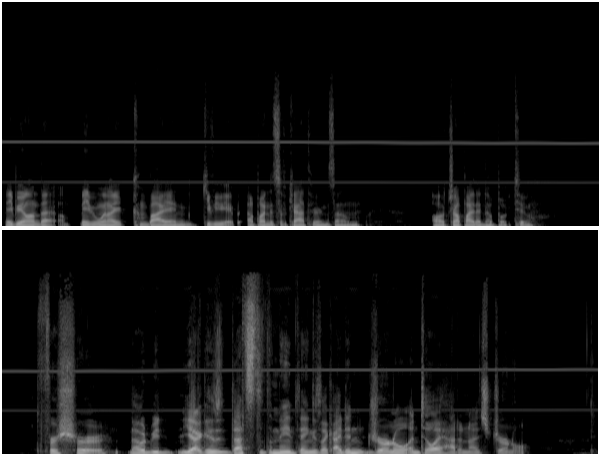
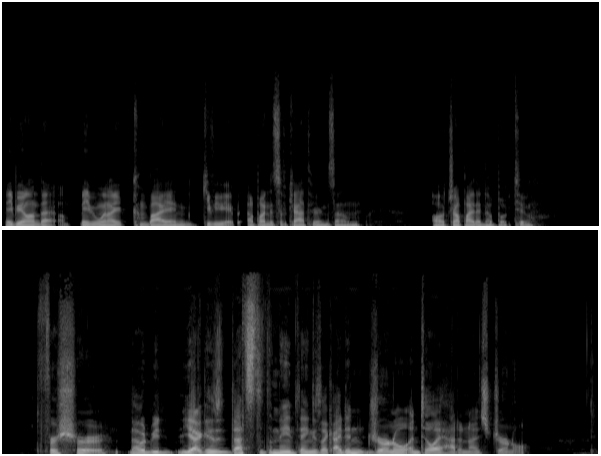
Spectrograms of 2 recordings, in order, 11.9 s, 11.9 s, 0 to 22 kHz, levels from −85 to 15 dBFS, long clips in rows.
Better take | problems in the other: second | high-pitched whine; faint; throughout; 8.5 kHz, 30 dB below the speech

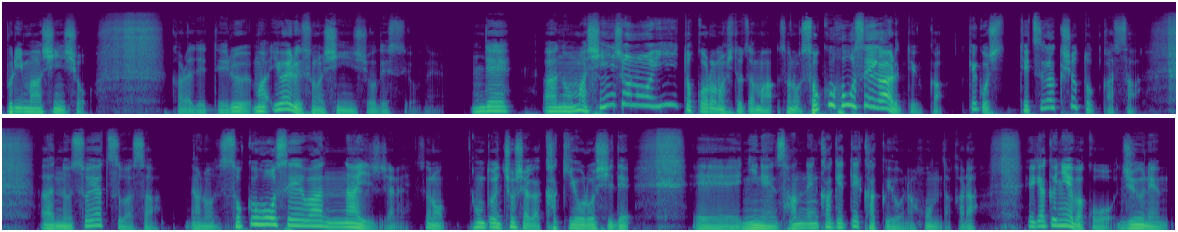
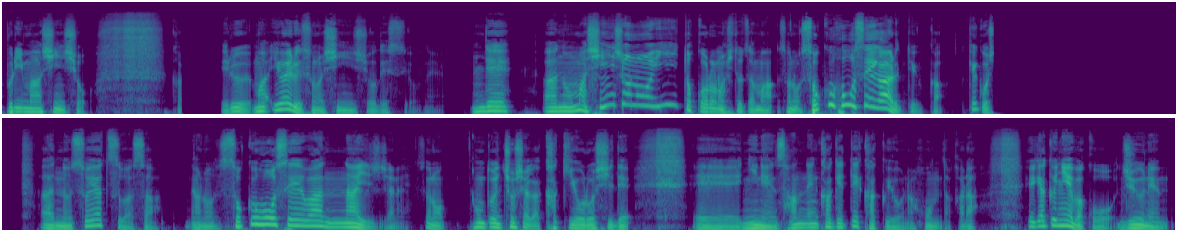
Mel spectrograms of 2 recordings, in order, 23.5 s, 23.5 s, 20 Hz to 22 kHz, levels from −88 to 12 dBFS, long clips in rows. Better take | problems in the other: first | audio cutting out; at 2 s and at 10 s for 2 s

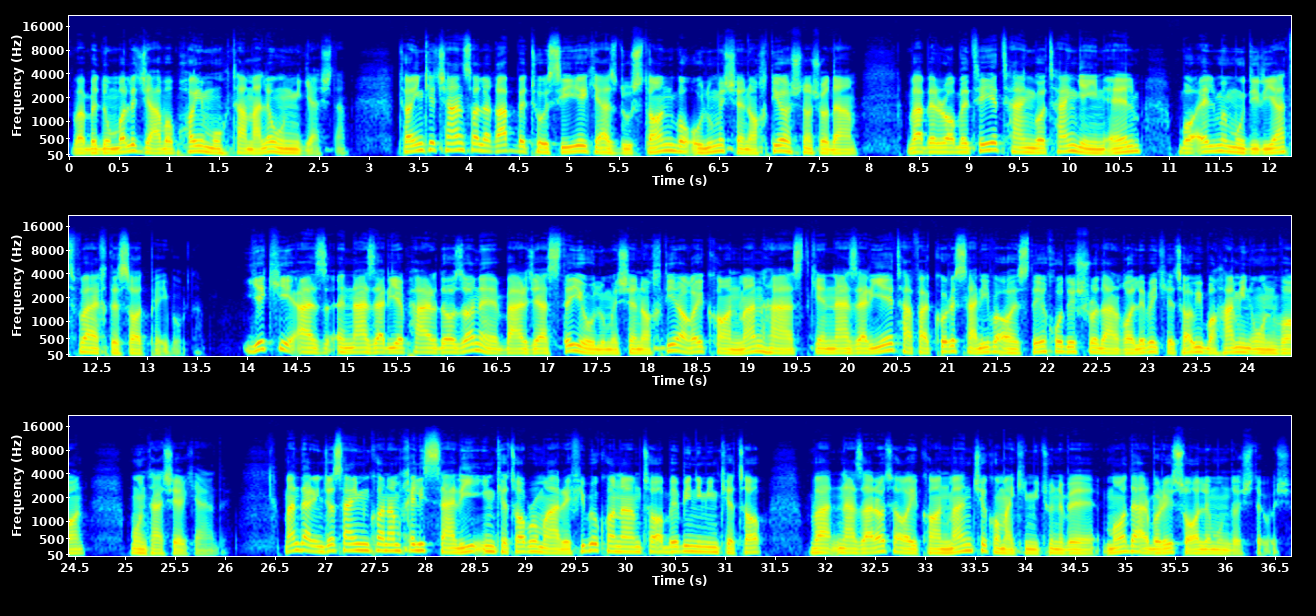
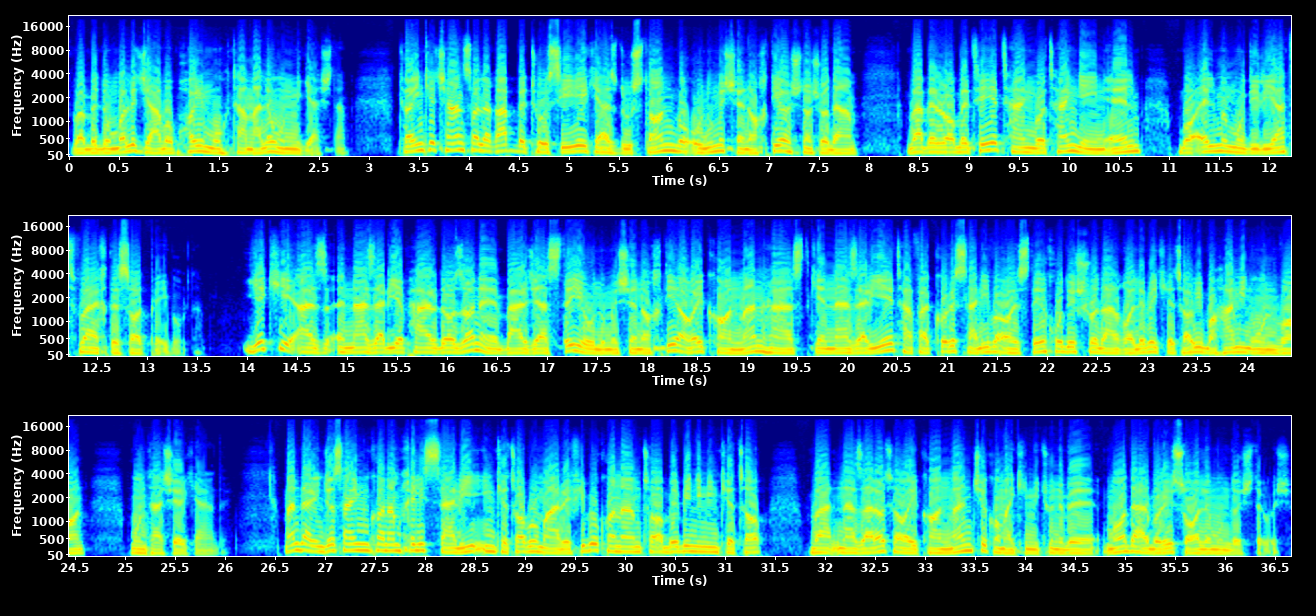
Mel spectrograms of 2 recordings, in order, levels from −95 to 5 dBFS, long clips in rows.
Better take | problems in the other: first | distortion; heavy; 20% of the sound clipped

